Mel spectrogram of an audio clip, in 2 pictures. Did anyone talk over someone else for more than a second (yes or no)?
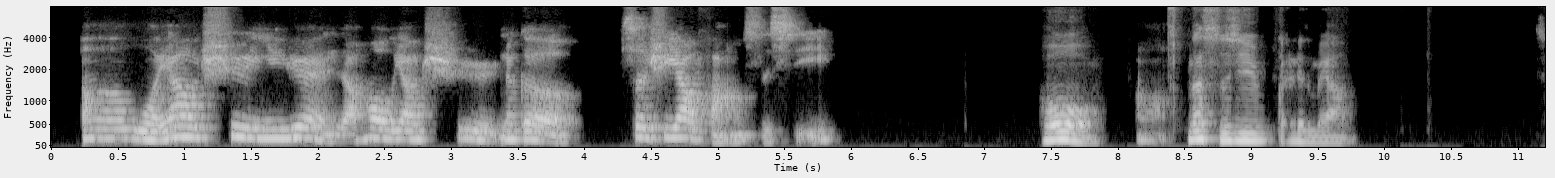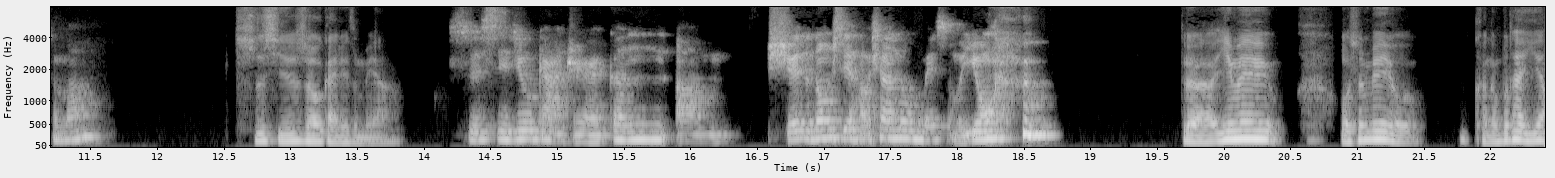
no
